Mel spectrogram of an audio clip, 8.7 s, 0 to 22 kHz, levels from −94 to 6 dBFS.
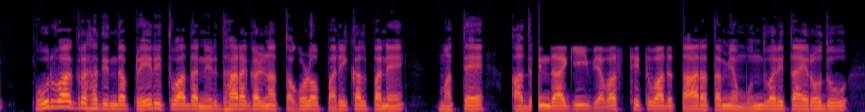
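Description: From 5.31 to 6.83 s, after "ನಿರ್ಧಾರಗಳ್ನ ತಗೊಳೋ ಪರಿಕಲ್ಪನೆ ಮತ್ತೆ", likely an input switched to a poorer device: the speech dulls, the spectrogram is empty above 3.8 kHz, and the waveform shows an 80 ms gap.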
